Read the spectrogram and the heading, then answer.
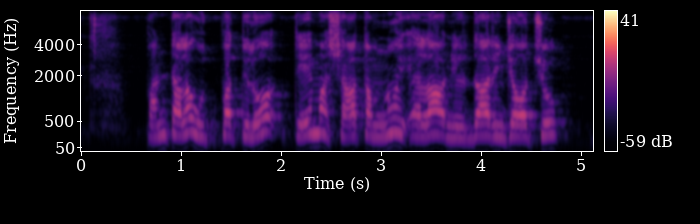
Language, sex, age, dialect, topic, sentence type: Telugu, male, 18-24, Central/Coastal, agriculture, question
